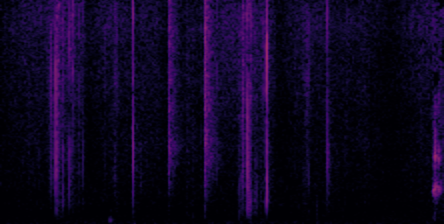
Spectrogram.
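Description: Knee joints crunching and popping as a person stands up: a quiet, irregular series of about a dozen sharp clicks and crackles, some in quick clusters, with no voices.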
